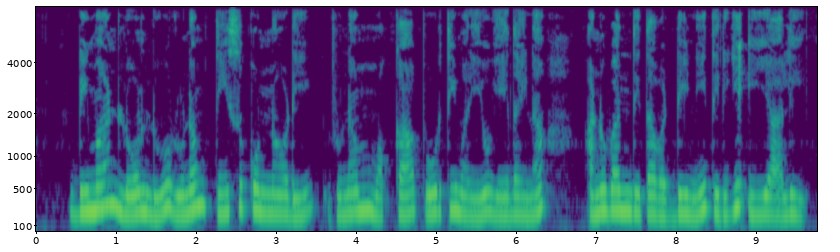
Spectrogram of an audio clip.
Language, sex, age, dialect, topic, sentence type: Telugu, female, 25-30, Telangana, banking, statement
